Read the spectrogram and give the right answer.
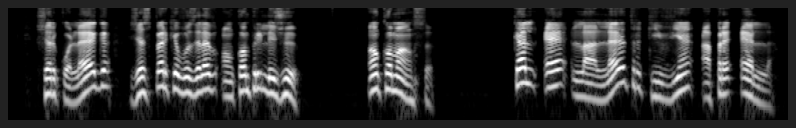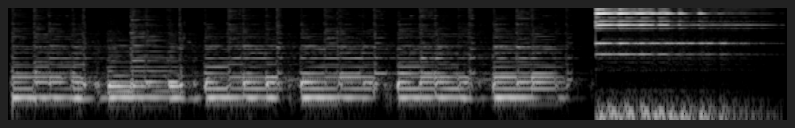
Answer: Monsieur, c'est M.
